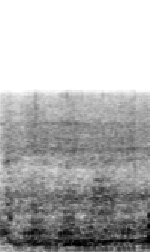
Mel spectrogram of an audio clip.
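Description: KTM off-road motorcycle engine running at low revs, its pitch wavering slightly up and down.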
